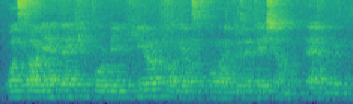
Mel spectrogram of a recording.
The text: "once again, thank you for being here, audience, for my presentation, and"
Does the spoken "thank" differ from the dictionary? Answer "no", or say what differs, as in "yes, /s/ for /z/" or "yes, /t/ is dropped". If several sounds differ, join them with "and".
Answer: yes, /ŋ/ is dropped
